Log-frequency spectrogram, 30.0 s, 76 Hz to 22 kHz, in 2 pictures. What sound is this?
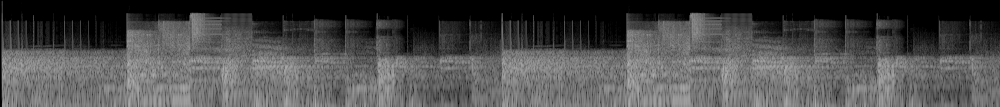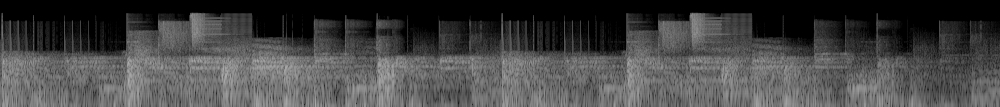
Music > Multiple instruments
Demo Track #3681 (Industraumatic)
Horror, Sci-fi, Ambient, Industrial, Games, Underground, Noise, Cyberpunk, Soundtrack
